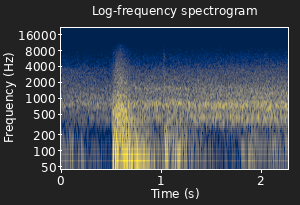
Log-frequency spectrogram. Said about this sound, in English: Huge power slam. Goes for the pin.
